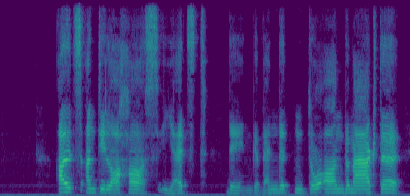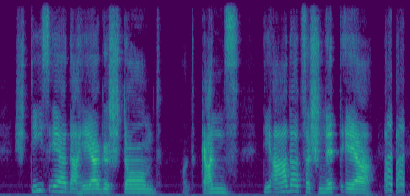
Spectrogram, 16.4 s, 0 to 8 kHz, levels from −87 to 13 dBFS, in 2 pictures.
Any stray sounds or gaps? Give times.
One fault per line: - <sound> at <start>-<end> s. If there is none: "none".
- laugh at 15.9-16.3 s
